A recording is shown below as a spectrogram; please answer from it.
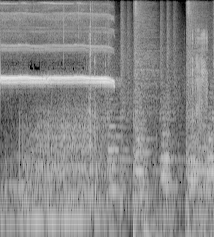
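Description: A whistle blown in one long, steady, shrill blast that cuts off a little over two seconds in. Brassy music with a low bass line then starts.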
